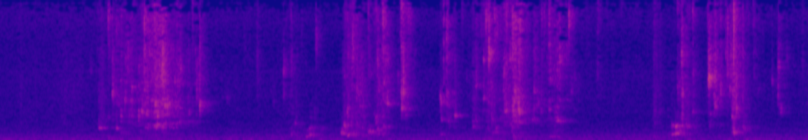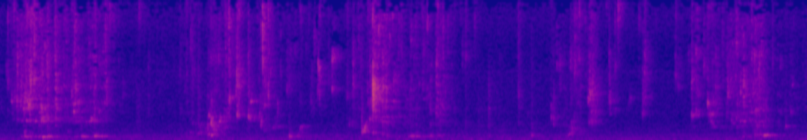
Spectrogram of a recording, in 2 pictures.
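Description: Water dripping and splashing off a ladle as eggs are scooped one at a time from a bowl of water and lowered into a glass jar, in irregular short bursts. Light knocks come from the ladle and eggs against the glass.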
